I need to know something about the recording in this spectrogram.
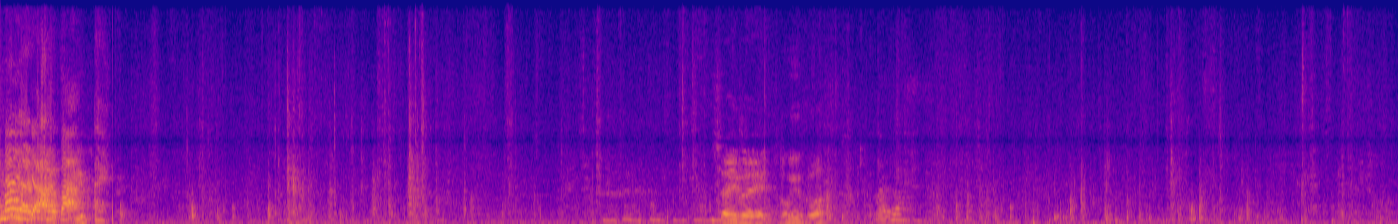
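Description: Footsteps tap on a hard floor in a quiet corridor.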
